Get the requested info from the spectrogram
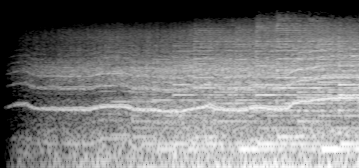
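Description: The soundtrack's opening fading in from silence: a wavering whine-like tone over low notes that change in steps, the tone gliding upward near the end.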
